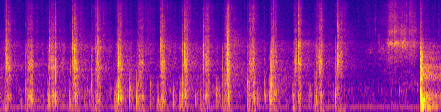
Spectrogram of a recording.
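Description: Hand pepper mill grinding black pepper: a quick run of dry clicks at about five a second as the mill is twisted, stopping a little before the end.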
